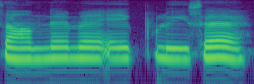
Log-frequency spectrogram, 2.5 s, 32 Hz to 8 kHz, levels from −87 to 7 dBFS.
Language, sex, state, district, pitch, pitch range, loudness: Hindi, male, Jharkhand, Deoghar, 175 Hz, 170-180 Hz, -17 LUFS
